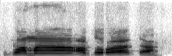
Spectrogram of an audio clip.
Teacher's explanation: دال پہ قلقلہ کریں گے اور را کو ہیوی پڑھیں گے اور اس پہ فتح مستقیمہ ہے، مد حکمی 2 کاؤنٹ.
